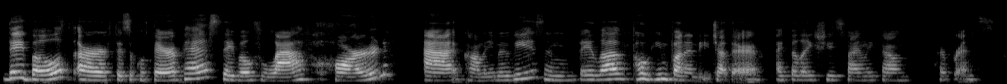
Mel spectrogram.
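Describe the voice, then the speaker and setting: A woman's voice: medium pitch, normal speed, fairly bright tone, lightly acted. A woman playing a candid maid of honor, the bride's old friend, in a comedy table read.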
